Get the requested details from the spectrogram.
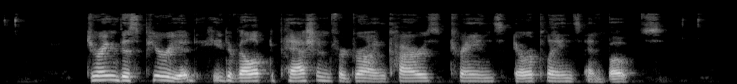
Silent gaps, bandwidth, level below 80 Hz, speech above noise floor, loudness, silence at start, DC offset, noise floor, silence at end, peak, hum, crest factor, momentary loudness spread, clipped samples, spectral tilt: none; 11.5 kHz; -70 dBFS; 50 dB; -19 LUFS; 0.85 s; under 0.1%; -68 dBFS; 0.75 s; -2 dBFS; none; 18 dB; 11 LU; under 0.1%; -5.5 dB/octave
